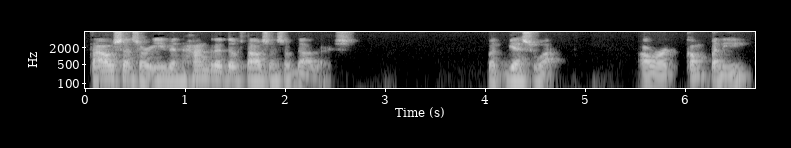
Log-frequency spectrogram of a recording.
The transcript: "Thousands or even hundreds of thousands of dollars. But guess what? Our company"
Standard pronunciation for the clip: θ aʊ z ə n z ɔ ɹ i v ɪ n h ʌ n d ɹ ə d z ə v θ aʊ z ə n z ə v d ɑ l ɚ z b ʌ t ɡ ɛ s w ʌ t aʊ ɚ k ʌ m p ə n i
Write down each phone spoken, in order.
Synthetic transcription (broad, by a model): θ aʊ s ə n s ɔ ɹ i v ɪ n h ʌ n d ɹ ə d ə v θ aʊ s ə n s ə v d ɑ l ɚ s b ʌ t ɡ ɛ s w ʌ t aʊ ɚ k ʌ m p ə n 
